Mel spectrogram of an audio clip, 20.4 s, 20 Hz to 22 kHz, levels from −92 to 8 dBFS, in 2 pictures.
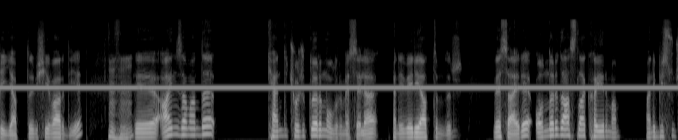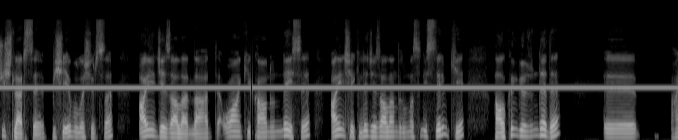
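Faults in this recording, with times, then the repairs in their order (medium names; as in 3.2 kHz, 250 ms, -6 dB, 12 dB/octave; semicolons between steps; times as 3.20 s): whine 1.7 kHz -35 dBFS
13.93–13.95 s: dropout 23 ms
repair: band-stop 1.7 kHz, Q 30; interpolate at 13.93 s, 23 ms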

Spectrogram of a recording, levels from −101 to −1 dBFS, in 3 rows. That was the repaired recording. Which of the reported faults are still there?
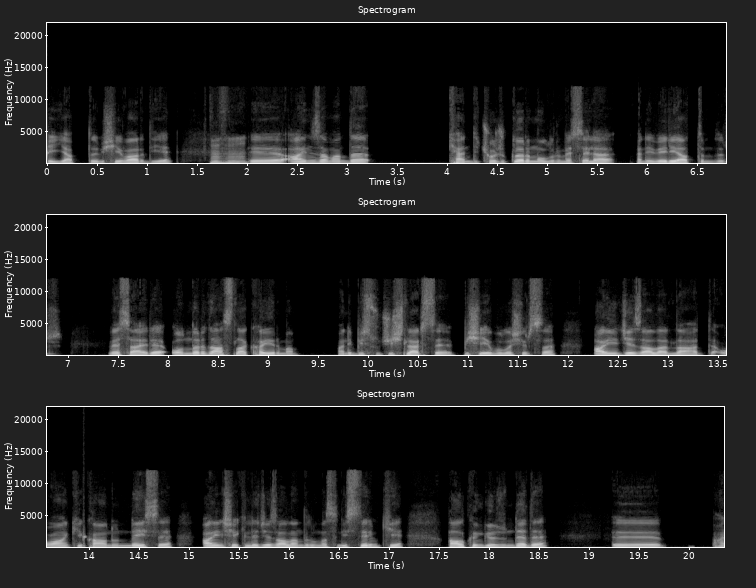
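nothing left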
